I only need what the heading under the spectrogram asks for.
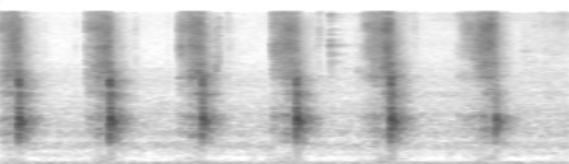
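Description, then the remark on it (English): A knife dices an onion on a board, chopping lengthways with a claw technique in fairly thick cuts: six evenly spaced, crisp thunks about every half second, each a sharp mid-pitched chop with a brief tail, no voices. “So you just want to firmly and with a nice sort of claw technique, just chop lengthways like that.”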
